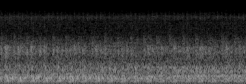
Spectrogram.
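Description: A three-cylinder Kubota L1-195 diesel tractor engine idles nearby, a continuous low rumble with a slight rhythmic knock, loud and unbroken throughout.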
